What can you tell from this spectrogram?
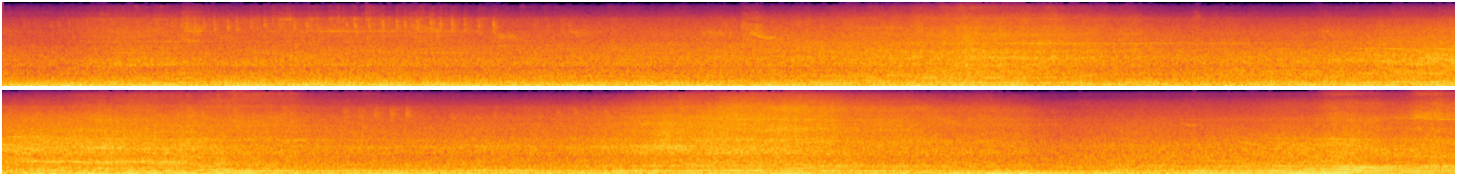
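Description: Street traffic ambience: a steady low rumble of motor vehicle engines, with several vehicles swelling past and fading.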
